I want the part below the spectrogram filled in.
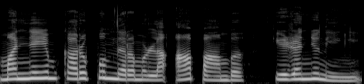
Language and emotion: Malayalam, neutral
